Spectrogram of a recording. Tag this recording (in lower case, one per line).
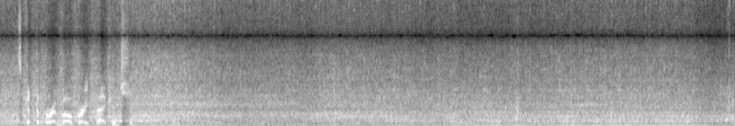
vehicle
car
speech
outside, urban or man-made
